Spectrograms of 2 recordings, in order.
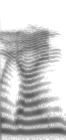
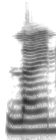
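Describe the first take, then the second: First: याइन with Y replacing the L; child's gliding error. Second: Said in the usual way. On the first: Retold or imitated. Lecturer shows a child's gliding, याइन with Y for L. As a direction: say L as a Y glide in याइन. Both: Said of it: "लाइन को याइन बोलना".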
